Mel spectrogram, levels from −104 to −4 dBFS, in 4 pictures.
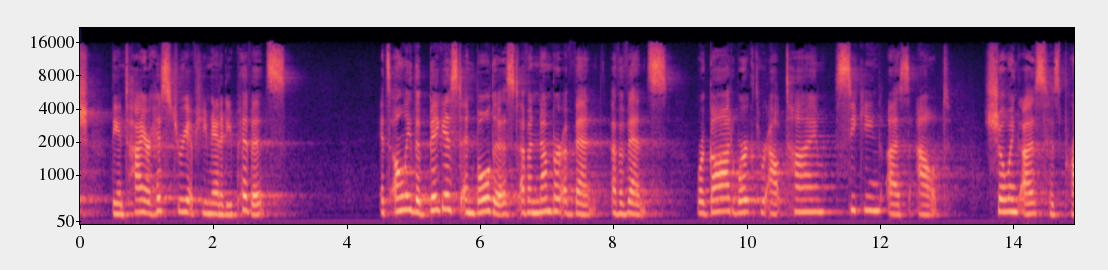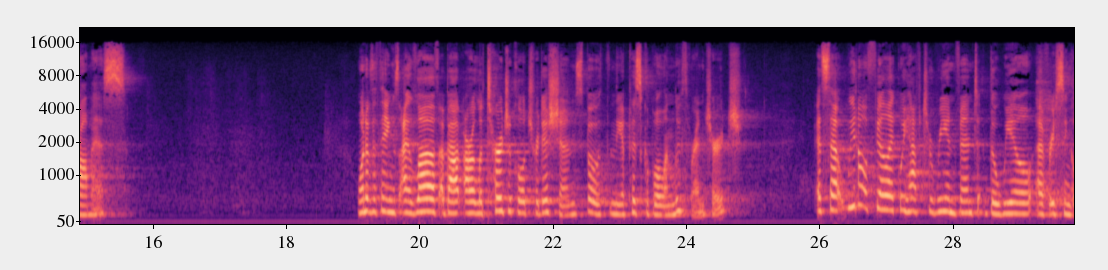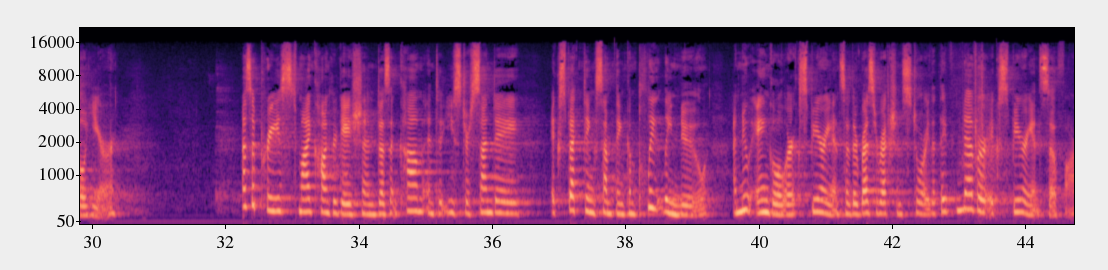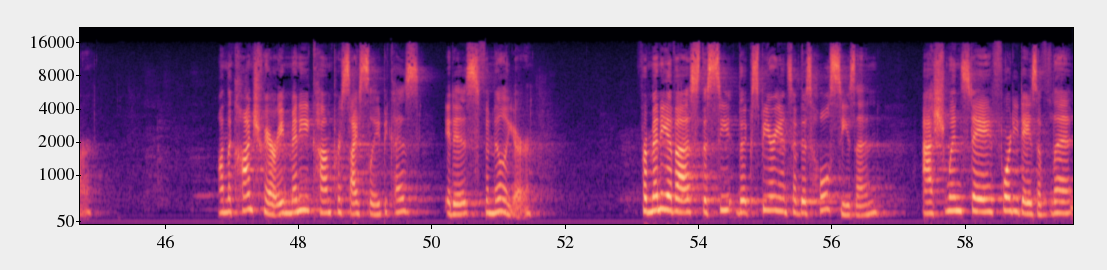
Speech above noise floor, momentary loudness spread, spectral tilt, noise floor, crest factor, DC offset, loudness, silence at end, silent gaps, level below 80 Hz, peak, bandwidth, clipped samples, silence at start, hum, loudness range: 39 dB; 10 LU; -2.5 dB/octave; -61 dBFS; 20 dB; under 0.1%; -21 LUFS; 0 s; none; -64 dBFS; -2 dBFS; 16.5 kHz; under 0.1%; 0 s; none; 7 LU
